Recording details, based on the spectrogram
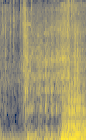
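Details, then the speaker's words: Car at auction, open exhaust: brief crank then catches at once and roars up loudly; clean first-try start. "Oh yeah. Oh yeah, started right up."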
